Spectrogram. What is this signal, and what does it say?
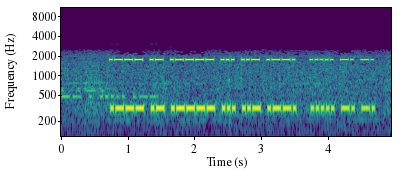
Morse code, heard as a keyed tone, about 30 wpm, 310 Hz, with noise. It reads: JA1SUP 5NN
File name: chatham / 2350-12CW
